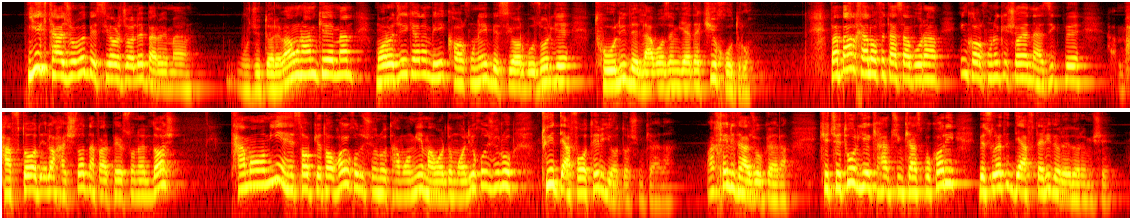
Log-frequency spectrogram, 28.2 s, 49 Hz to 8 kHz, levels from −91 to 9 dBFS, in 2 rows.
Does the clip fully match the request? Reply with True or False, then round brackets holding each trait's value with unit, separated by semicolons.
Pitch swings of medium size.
False (6.8 semitones)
